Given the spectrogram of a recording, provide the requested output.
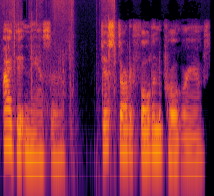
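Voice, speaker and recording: A woman reading first-person dramatic fiction in a deliberate, expressive storytelling manner. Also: low-pitched. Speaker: narrator.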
